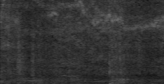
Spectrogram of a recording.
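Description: Electric radio-controlled touring cars racing on a carpet track: a steady hiss of motors and tyres with faint high motor whine.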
